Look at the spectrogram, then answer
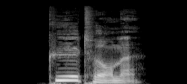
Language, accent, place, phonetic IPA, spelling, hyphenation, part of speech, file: German, Germany, Berlin, [ˈkyːlˌtʏʁmə], Kühltürme, Kühl‧tür‧me, noun, De-Kühltürme.ogg
- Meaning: nominative/accusative/genitive plural of Kühlturm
